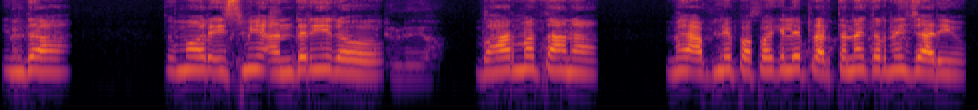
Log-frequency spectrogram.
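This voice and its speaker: A woman's voice: on the high side, level tone, fast talker, phone-quality sound, close to an everyday voice. An actress dubbing a young woman who cries out in pain and pleads for help. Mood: urgent. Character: young woman in agony at a deathbed rite. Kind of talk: Hindi film dub.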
